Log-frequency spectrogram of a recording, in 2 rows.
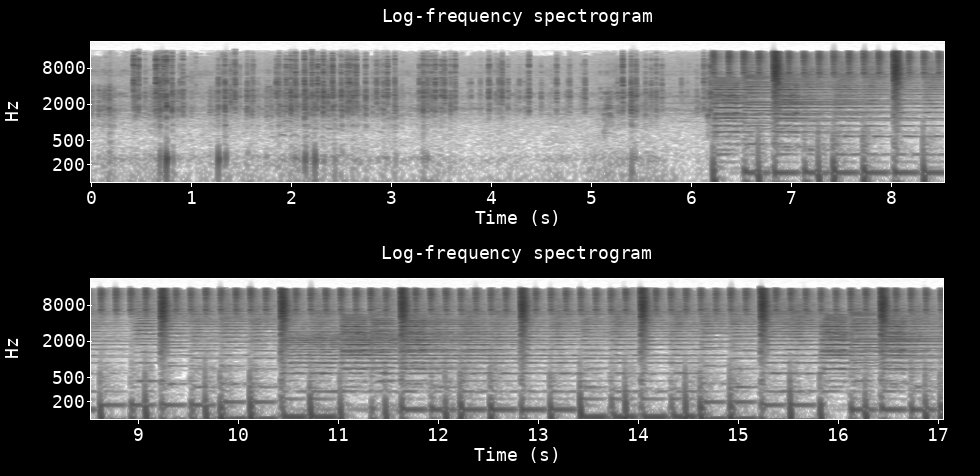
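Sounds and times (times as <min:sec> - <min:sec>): low wind rumble: 0:05.8 - 0:17.0
background music with steady beat: 0:06.2 - 0:17.0.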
